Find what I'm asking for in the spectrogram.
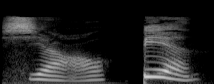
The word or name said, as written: xiao3bian4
